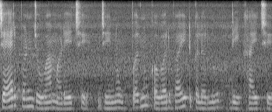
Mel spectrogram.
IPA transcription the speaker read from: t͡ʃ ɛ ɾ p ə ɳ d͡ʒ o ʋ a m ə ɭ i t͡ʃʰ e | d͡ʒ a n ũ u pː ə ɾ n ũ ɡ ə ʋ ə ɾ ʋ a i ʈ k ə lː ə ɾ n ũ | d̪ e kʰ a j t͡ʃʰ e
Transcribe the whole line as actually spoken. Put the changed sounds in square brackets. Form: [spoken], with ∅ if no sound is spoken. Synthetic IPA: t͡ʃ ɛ ɾ p ə ɳ d͡ʒ o ʋ a m ə ɭ [e] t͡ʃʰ e | d͡ʒ [e] n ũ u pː ə ɾ n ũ [k] ə ʋ ə ɾ ʋ a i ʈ k ə [l] ə ɾ n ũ | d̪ e kʰ a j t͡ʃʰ e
